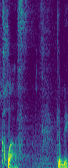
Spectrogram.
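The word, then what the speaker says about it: Clough: a grandson Bob cluff it's c-l-o-u-g-h and it's pronounced clef it could be Cloud clove whatever but it's cleff and it tells besides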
